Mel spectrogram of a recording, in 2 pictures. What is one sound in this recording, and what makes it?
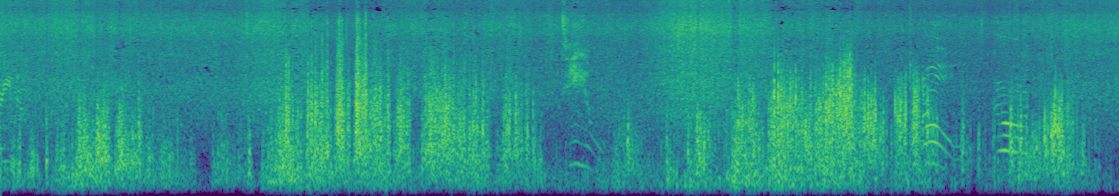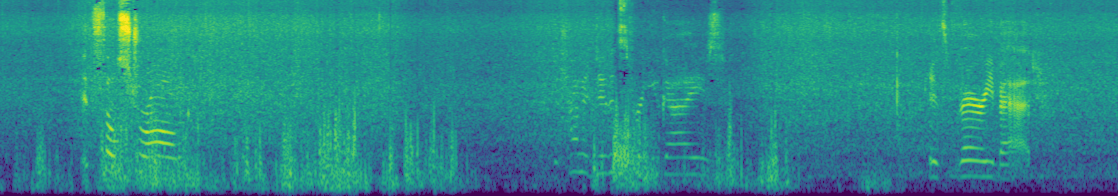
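Strong wind gusts and roars through trees.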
